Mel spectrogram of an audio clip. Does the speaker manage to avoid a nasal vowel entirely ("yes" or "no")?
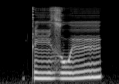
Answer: no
